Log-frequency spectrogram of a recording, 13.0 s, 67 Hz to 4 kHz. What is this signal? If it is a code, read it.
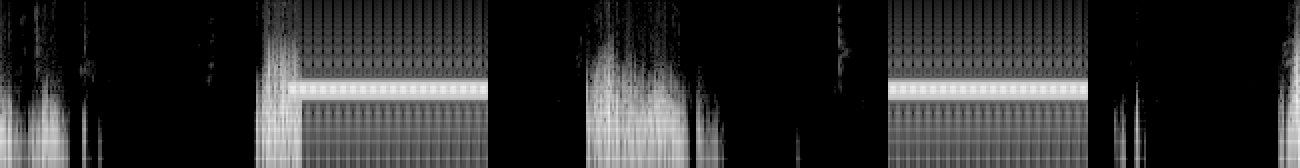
Ringback tone (North America), 440 + 480 Hz.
